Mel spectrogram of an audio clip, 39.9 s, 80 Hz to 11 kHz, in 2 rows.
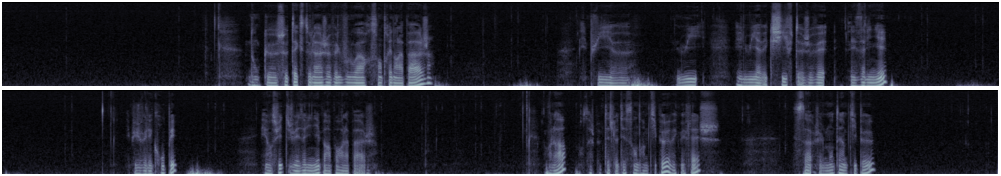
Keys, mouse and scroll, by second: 1.8-3.7 drag, 7.5 click, 8.1-9.2 drag, 10.2 click, 11.5 click, 14.2 shift+click, 18.4 click, 19.5 click, 21.2 click, 22.7 right click, 24.0 click, 26.5 click, 27.4 click, 28.3 click, 29.4 click, 31.5 click, 31.9 click, 33.4 Down, 35.5 click, 36.5 Up.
